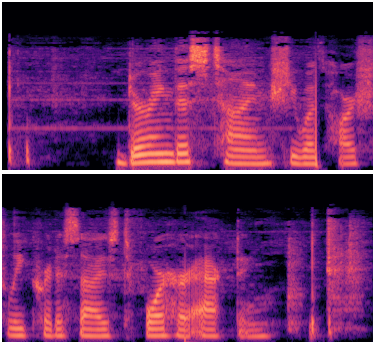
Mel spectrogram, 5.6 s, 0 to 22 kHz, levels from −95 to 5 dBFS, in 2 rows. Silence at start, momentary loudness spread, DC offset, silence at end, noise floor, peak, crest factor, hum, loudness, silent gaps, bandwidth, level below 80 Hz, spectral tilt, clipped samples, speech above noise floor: 0.05 s; 18 LU; under 0.1%; 0.05 s; -45 dBFS; 0 dBFS; 20 dB; none; -18 LUFS; none; 10 kHz; -56 dBFS; -3.5 dB/octave; under 0.1%; 27 dB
